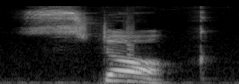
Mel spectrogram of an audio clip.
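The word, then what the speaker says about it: stork: स्टॉक. Are silent.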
